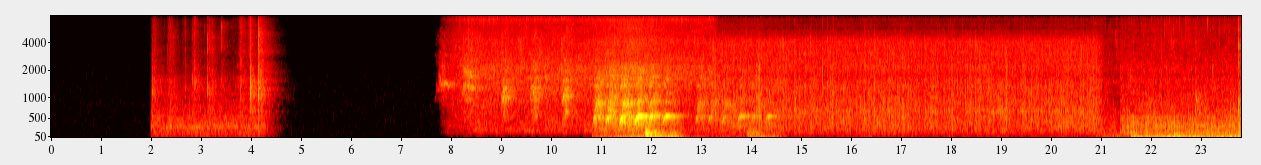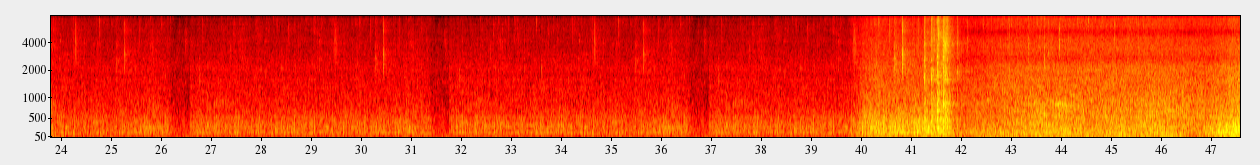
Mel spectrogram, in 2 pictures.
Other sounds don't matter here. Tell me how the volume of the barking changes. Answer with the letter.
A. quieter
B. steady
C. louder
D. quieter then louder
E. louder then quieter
E.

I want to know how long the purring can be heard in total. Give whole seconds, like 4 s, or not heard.
not heard.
